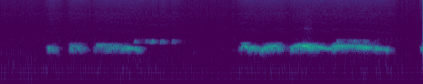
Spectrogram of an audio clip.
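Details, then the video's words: ['Decoy spotted dove in the thổ voice style, luring wild doves: only quiet, low, wavering murmured coos in two runs, with a short pause between them.'] "Chim Cu Mồi Thúc + Gáy Gọi Bổi Nhanh Về Cội"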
